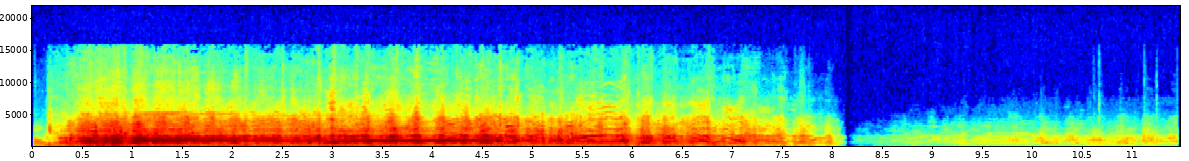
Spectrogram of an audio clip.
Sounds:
human voice
laughter

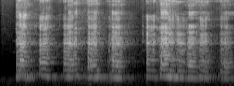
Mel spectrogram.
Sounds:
human voice
laughter

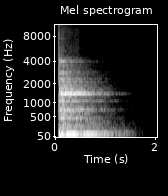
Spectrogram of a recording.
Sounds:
thump

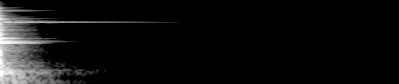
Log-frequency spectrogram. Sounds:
tools

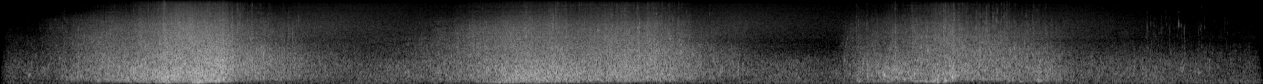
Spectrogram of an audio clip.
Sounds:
water
surf
ocean

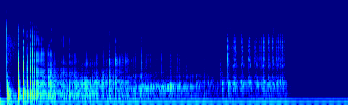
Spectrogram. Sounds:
coin (dropping)
home sounds

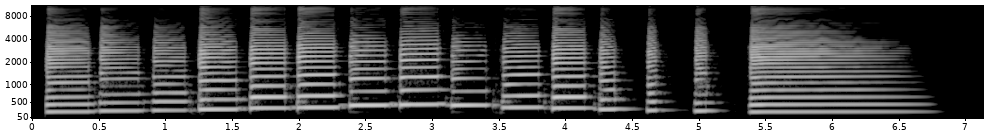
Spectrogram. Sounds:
musical instrument
music
woodwind instrument

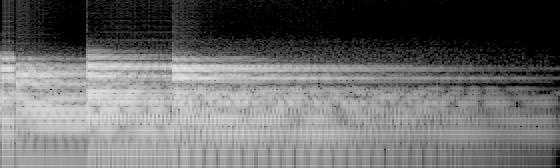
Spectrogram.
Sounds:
plucked string instrument
musical instrument
music
guitar

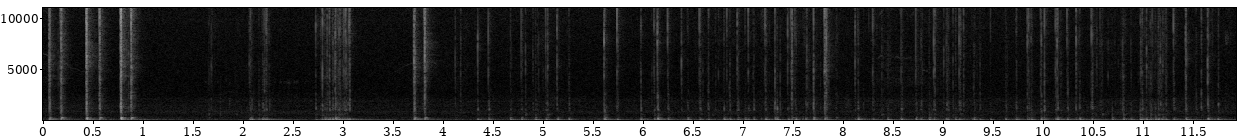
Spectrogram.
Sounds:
domestic sounds
computer keyboard
typing

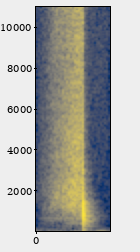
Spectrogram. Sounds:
thump

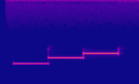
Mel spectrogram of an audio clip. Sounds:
telephone
alarm

